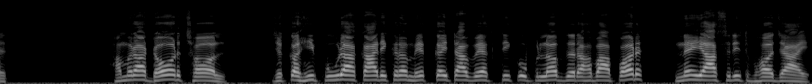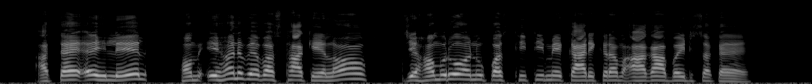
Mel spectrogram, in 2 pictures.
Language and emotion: Maithili, fearful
